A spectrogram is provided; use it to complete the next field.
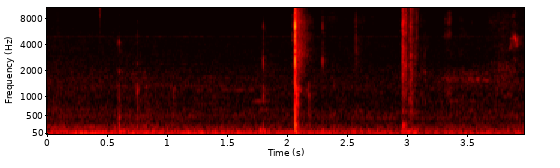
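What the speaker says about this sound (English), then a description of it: "we'll cut that right there" Scissors snip through ribbon while a bookmark is made: two sharp, close cuts a second apart in an otherwise quiet room with faint handling noise.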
